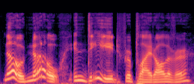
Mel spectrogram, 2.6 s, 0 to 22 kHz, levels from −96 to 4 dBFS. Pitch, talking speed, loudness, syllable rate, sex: 160 Hz, 115 wpm, -15 LUFS, 3.8 syllables/s, male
